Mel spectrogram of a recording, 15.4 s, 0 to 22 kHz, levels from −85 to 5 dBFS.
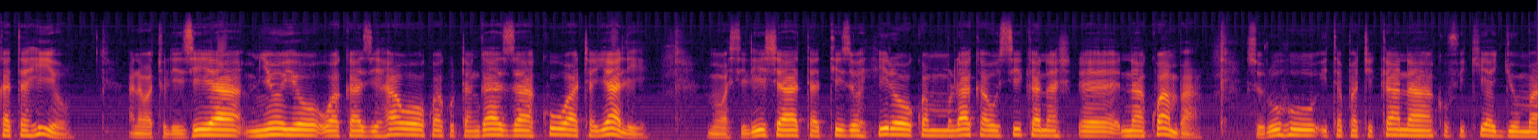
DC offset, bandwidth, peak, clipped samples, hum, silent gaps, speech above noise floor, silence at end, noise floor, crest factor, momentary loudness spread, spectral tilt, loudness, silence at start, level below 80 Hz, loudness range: under 0.1%; 15 kHz; 0 dBFS; under 0.1%; none; none; 28 dB; 0 s; -44 dBFS; 16 dB; 11 LU; -6 dB/octave; -17 LUFS; 0 s; -52 dBFS; 4 LU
